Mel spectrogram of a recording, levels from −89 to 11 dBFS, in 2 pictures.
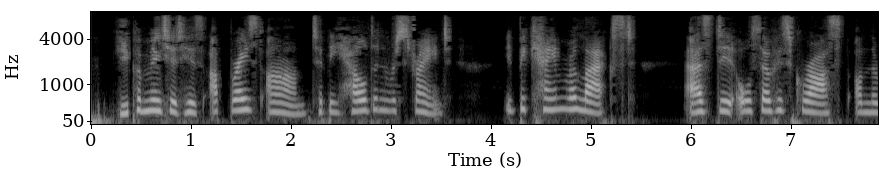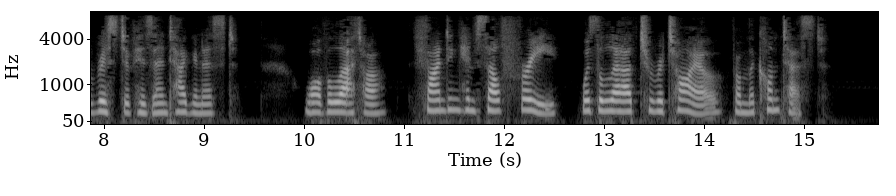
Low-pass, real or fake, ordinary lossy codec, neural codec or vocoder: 7.2 kHz; fake; MP3, 32 kbps; codec, 16 kHz in and 24 kHz out, 0.6 kbps, FocalCodec, streaming, 2048 codes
